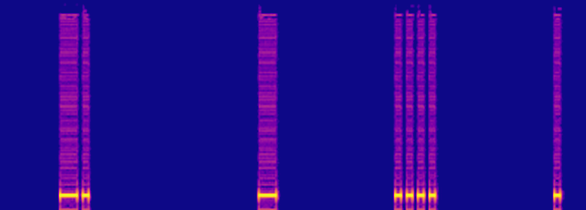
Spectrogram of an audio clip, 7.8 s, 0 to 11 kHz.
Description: Morse code, heard as a keyed tone, about 16 wpm, spaced as for 5 wpm, 800 Hz. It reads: N THE
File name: CW Code Groups @5WPM / Technical Subjects / XC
